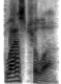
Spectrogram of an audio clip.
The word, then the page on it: blastula: American English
